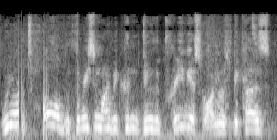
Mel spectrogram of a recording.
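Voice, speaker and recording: A man's voice: sits high, animated, a little fast, background noise. A man giving casual, opinionated game commentary on a livestream, swearing freely as he talks. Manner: profane, opinionated, mockingly paraphrases characters.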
